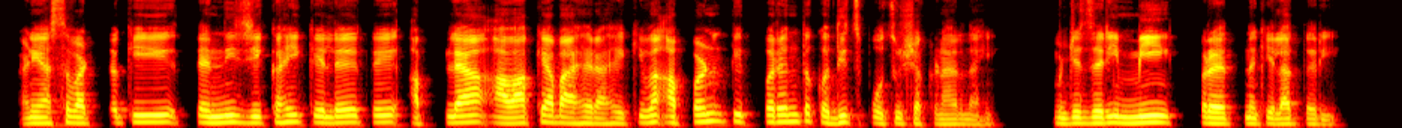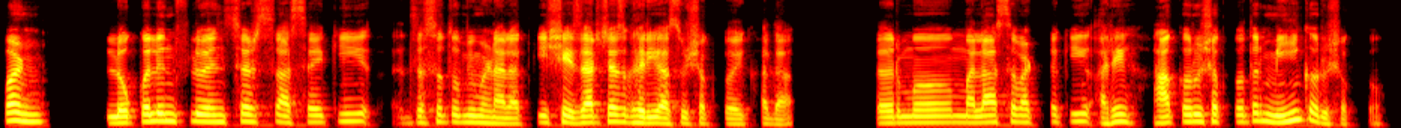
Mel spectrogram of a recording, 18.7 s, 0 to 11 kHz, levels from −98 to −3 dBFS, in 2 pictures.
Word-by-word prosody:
आणि 145 Hz, +1 st, +1 dB
असं 145 Hz, +2 st, -1 dB
वाटतं, 145 Hz, +2 st, -2 dB
की 175 Hz, -1 st, +2 dB
त्यांनी 160 Hz, +1 st, +2 dB
जे 155 Hz, 0 st, -1 dB
काही 175 Hz, +3 st, -1 dB
केलंय, 160 Hz, +1 st, +1 dB
ते 170 Hz, 0 st, 0 dB
आपल्या 160 Hz, +1 st, +3 dB, 0.2 s
आवाक्या 150 Hz, +4 st, +3 dB
बाहेर 145 Hz, -1 st, +1 dB
आहे, 135 Hz, +1 st, -4 dB
किंवा 170 Hz, +3 st, +1 dB
आपण 185 Hz, +4 st, -1 dB
तिथपर्यंत 180 Hz, +1 st, -1 dB
कधीच 160 Hz, +2 st, -3 dB
पोहोचू 140 Hz, -1 st, -7 dB
शकणार 125 Hz, 0 st, -7 dB
नाही. 115 Hz, -3 st, -11 dB, 0.4 s
म्हणजे 145 Hz, +1 st, -2 dB
जरी 150 Hz, +2 st, +2 dB
मी 160 Hz, +3 st, +6 dB, 0.2 s
प्रयत्न 140 Hz, -1 st, +2 dB
केला, 130 Hz, -1 st, 0 dB
तरी. 120 Hz, -3 st, -8 dB, 0.5 s
पण 205 Hz, -3 st, +5 dB, 0.5 s
लोकल 155 Hz, +5 st, +4 dB
इन्फ्लुएन्सर्सचं 185 Hz, -2 st, +1 dB
असं 165 Hz, +2 st, -4 dB
आहे, 170 Hz, -, -1 dB
की 190 Hz, +3 st, -4 dB, 0.4 s
जसं 160 Hz, +3 st, -4 dB
तुम्ही 170 Hz, -1 st, -1 dB
म्हणालात, 140 Hz, -4 st, +1 dB
की 165 Hz, -, 0 dB
शेजारच्याच 160 Hz, +3 st, +4 dB
घरी 155 Hz, -2 st, +4 dB
असू 145 Hz, -, -6 dB
शकतो 130 Hz, -1 st, -9 dB
एखादा, 125 Hz, -1 st, -6 dB, 0.6 s
तर 150 Hz, +1 st, +1 dB
मग 160 Hz, +1 st, 0 dB
मला 160 Hz, +1 st, +3 dB
असं 170 Hz, +2 st, -1 dB
वाटतं, 170 Hz, +1 st, -4 dB
की 190 Hz, 0 st, -2 dB
अरे! 175 Hz, +7 st, +1 dB, 0.2 s
हा 150 Hz, -, +5 dB
करू 180 Hz, 0 st, +2 dB
शकतो, 175 Hz, 0 st, -6 dB
तर 205 Hz, -, +1 dB
मीही 200 Hz, +7 st, +4 dB
करू -, -, -1 dB
शकतो. -, -, -19 dB
160 Hz, 175 wpm, -24 LUFS, 145-175 Hz, 0.6 s, मी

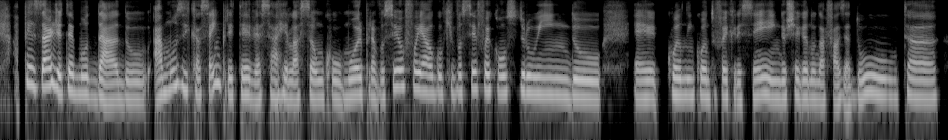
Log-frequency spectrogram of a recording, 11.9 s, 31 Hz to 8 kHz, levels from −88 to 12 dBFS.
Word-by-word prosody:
apesar 265 Hz, -1 st, +4 dB
de 215 Hz, -6 st, +6 dB
ter 215 Hz, +1 st, +3 dB
mudado, 155 Hz, -5 st, +1 dB
a 175 Hz, -, +2 dB
música 225 Hz, -3 st, -1 dB
sempre 195 Hz, -1 st, 0 dB
teve 180 Hz, -4 st, 0 dB
essa 170 Hz, +1 st, -3 dB
relação 165 Hz, -1 st, -1 dB
com 165 Hz, -, -4 dB
o -, -, -1 dB
humor 175 Hz, +3 st, +2 dB
pra 170 Hz, -1 st, -4 dB
você 165 Hz, +10 st, 0 dB
ou 255 Hz, -, +3 dB
foi 230 Hz, -2 st, +2 dB
algo 195 Hz, -1 st, 0 dB
que 200 Hz, -, -9 dB
você 205 Hz, +3 st, -1 dB
foi 220 Hz, -2 st, +1 dB
construindo, 185 Hz, -5 st, +1 dB, 0.4 s
eh, 165 Hz, 0 st, -1 dB
quando 180 Hz, -2 st, +1 dB
enquanto 175 Hz, 0 st, -2 dB
foi 170 Hz, -1 st, -1 dB
crescendo, 165 Hz, +1 st, -1 dB
chegando 165 Hz, -2 st, -1 dB
na 145 Hz, -1 st, -3 dB
fase 140 Hz, 0 st, -5 dB
adulta? 170 Hz, -2 st, -1 dB
175 Hz, 155 wpm, -23 LUFS, 165-200 Hz, 0.4 s, de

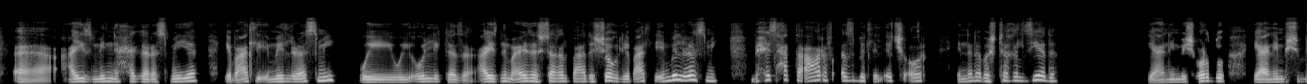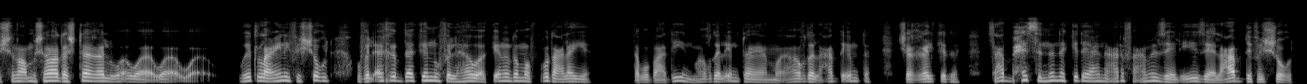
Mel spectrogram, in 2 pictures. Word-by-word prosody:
آآ، 100 Hz, -4 st, +1 dB
عايز 130 Hz, 0 st, +2 dB
مني 135 Hz, +1 st, +1 dB
حاجه 130 Hz, -1 st, 0 dB
رسمية 135 Hz, +8 st, +1 dB, 0.2 s
يبعت -, -, +2 dB
لي -, -, 0 dB
email 135 Hz, +2 st, +1 dB
رسمي، 170 Hz, +9 st, +2 dB, 0.2 s
وي 115 Hz, -1 st, +3 dB
ويقول 110 Hz, +4 st, +1 dB
لي 135 Hz, -1 st, -1 dB
كذا، 110 Hz, -5 st, -2 dB
عايز 135 Hz, +3 st, +5 dB
نب 150 Hz, -, +1 dB
عايز 140 Hz, +6 st, +4 dB
أشتغل 145 Hz, +1 st, +2 dB
بعد 135 Hz, 0 st, -2 dB
الشغل 145 Hz, 0 st, +3 dB
يبعت 125 Hz, +7 st, 0 dB
لي -, -, 0 dB
email 205 Hz, +4 st, +4 dB
رسمي 185 Hz, -6 st, +1 dB, 0.3 s
بحيث 210 Hz, +1 st, 0 dB
حتّى 215 Hz, 0 st, -1 dB
أعرف 190 Hz, +3 st, +1 dB
أثبت 170 Hz, -6 st, -2 dB
للHR 165 Hz, +1 st, -1 dB, 0.4 s
إن 130 Hz, +6 st, -4 dB
أنا 170 Hz, +1 st, 0 dB
باشتغل 170 Hz, +4 st, -1 dB
زيادة، 165 Hz, -2 st, +1 dB, 0.9 s
يعني 110 Hz, +3 st, 0 dB
مش 120 Hz, 0 st, +2 dB
برضو 150 Hz, 0 st, +4 dB, 0.3 s
يعني 120 Hz, 0 st, +5 dB
مش 125 Hz, -2 st, +1 dB
مش -, -, -1 dB
هن 145 Hz, -1 st, +2 dB
مش 150 Hz, +1 st, 0 dB
أنا 170 Hz, -, +8 dB
أقعد 170 Hz, -2 st, +6 dB
أشتغل 155 Hz, 0 st, +4 dB
و 135 Hz, -, -2 dB
و 130 Hz, -3 st, -1 dB
و -, -, -2 dB
و -, -, -8 dB, 0.4 s
ويطلع 165 Hz, 0 st, +3 dB
عيني 170 Hz, +5 st, +1 dB
في -, -, -13 dB
الشغل 170 Hz, +4 st, 0 dB, 0.3 s
وفي 135 Hz, +2 st, +1 dB
الآخر 175 Hz, +5 st, 0 dB
ده 175 Hz, 0 st, +2 dB
كأنه 180 Hz, 0 st, 0 dB
في 155 Hz, -, -10 dB
الهواء، 145 Hz, +2 st, +2 dB
كأنه 170 Hz, -, -1 dB
ده 165 Hz, -, 0 dB
مفروض 155 Hz, +1 st, -2 dB
عليّا، 125 Hz, -3 st, -2 dB, 0.4 s
طيب 105 Hz, -, -3 dB
وبعدين 110 Hz, +7 st, -4 dB
ما 120 Hz, -, -10 dB
هافضل 135 Hz, +1 st, -2 dB
إمتى 125 Hz, -6 st, -3 dB
يم 110 Hz, 0 st, -7 dB
هافضل 135 Hz, +5 st, -2 dB
لحد 140 Hz, -1 st, -8 dB
إمتى 150 Hz, -, -5 dB, 0.3 s
شغال 120 Hz, +4 st, 0 dB
كده؟ -, -, -6 dB, 0.3 s
ساعات 170 Hz, +4 st, -2 dB
باحس 190 Hz, +4 st, +1 dB
إن 165 Hz, +1 st, -2 dB
أنا 180 Hz, 0 st, -1 dB
كده 175 Hz, +1 st, -3 dB
يعني 155 Hz, -2 st, -3 dB
عارفه 145 Hz, +5 st, -6 dB
عامل 155 Hz, +3 st, -3 dB
زي 130 Hz, -6 st, -1 dB
الإيه 125 Hz, +6 st, -3 dB
زي 125 Hz, -5 st, -1 dB
العبد 135 Hz, +6 st, +2 dB
في 120 Hz, -, -8 dB
الشغل، 115 Hz, -3 st, -1 dB
145 Hz, 195 wpm, -23 LUFS, 125-165 Hz, 0.9 s, أنا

